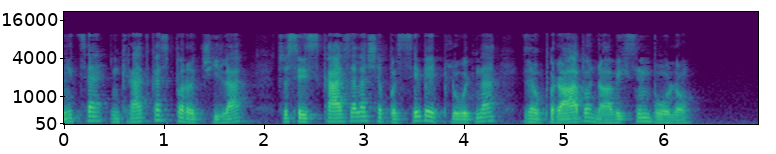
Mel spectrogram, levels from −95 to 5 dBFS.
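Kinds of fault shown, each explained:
AAC compression: The speech stops dead at about 9.9 kHz throughout and carries plainly audible coding damage, which fits an AAC-LC encode near 32 kbps. Unlike a simple low-pass filter, the loss comes with smearing and textural artefacts, not just dullness, so lossy coding is the likely cause.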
